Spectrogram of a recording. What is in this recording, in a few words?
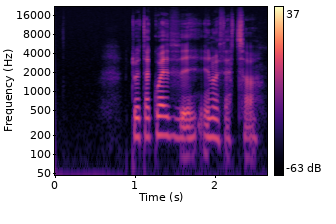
"gweddu", Welsh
